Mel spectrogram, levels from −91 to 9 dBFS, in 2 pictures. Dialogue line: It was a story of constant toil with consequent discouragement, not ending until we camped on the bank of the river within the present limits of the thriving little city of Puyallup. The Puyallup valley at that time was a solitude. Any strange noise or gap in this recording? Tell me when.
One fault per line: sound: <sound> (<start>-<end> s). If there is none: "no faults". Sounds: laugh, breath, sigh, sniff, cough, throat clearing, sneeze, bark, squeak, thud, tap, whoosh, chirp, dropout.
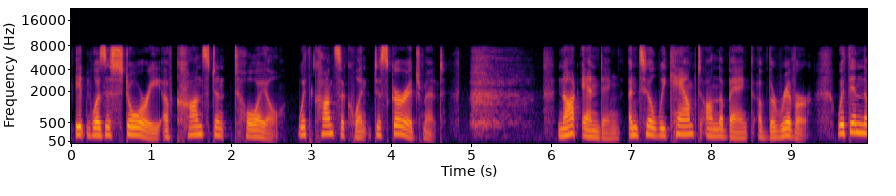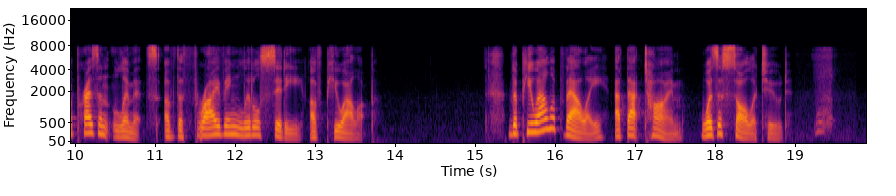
sound: sigh (5.0-5.8 s)
sound: sniff (19.2-19.6 s)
